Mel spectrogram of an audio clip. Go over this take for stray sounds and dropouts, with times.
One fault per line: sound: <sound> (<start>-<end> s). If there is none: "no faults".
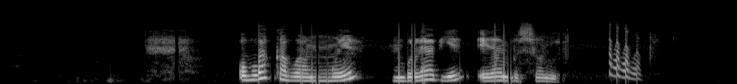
sound: chirp (6.1-6.4 s)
